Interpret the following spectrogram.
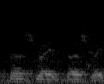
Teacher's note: you can elide the t in first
